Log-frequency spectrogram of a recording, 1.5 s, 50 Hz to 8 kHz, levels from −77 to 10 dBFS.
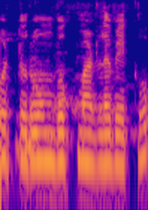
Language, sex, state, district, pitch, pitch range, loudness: Kannada, female, Karnataka, Shimoga, 165 Hz, 160-165 Hz, -16 LUFS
